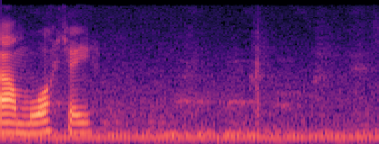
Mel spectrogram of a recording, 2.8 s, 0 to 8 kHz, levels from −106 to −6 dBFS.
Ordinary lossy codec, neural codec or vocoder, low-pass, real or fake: none; none; 7.2 kHz; real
